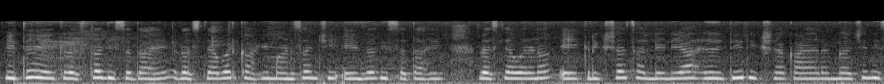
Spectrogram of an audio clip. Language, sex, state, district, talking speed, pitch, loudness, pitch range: Marathi, female, Maharashtra, Dhule, 150 wpm, 275 Hz, -15 LUFS, 265-295 Hz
